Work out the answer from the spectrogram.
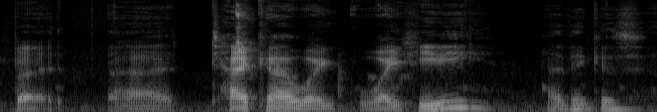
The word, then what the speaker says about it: Taika Waititi: I'm always going to butcher the pronunciation of this guy's name, but Taika Waititi, I think is how you're supposed to say it.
